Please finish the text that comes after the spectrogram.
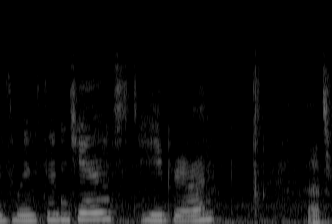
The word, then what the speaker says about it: Wisdom: And some people think that my name is spelled W-I-Z-O-M. Really? Yeah, because sometimes the Z kind of sounds like an S. The S kind of sounds like a Z in your name, huh?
